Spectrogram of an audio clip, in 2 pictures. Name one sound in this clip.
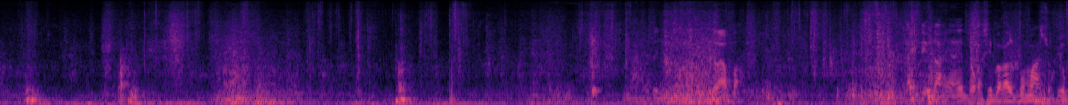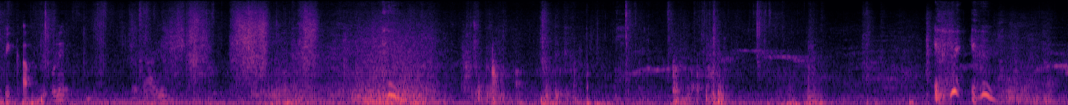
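Wooden boards knock and clatter as they are moved.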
